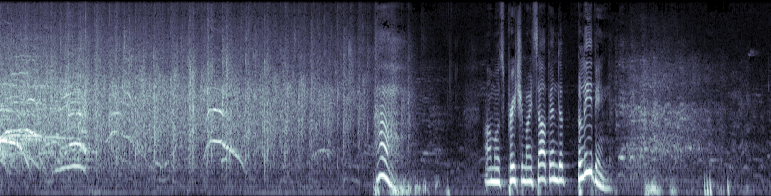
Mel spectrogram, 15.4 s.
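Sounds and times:
loud whoop: 0:00.0 - 0:02.7, 0:04.1 - 0:05.0
crowd shouting and cheering: 0:00.0 - 0:05.1
audience clapping: 0:00.0 - 0:08.3
speech: 0:07.6 - 0:08.0, 0:09.7 - 0:12.3
laughter: 0:12.3 - 0:15.0.

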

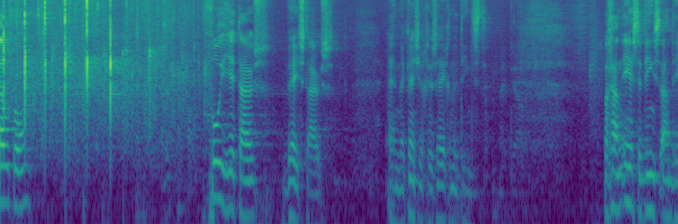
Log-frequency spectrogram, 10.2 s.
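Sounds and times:
speech: 0:00.0 - 0:00.6, 0:03.2 - 0:05.0, 0:05.8 - 0:07.4, 0:09.0 - 0:10.1
sparse applause: 0:00.0 - 0:03.3.

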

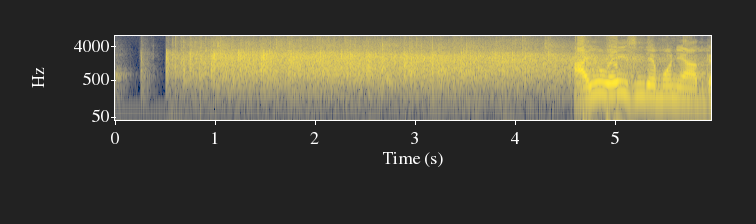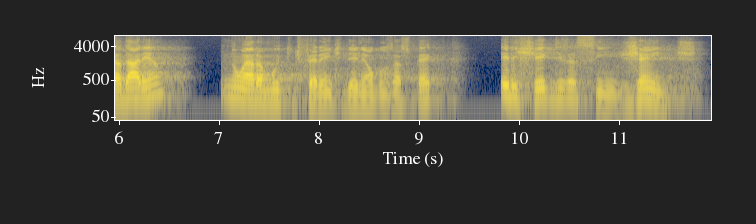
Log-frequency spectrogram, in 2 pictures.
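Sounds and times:
audience applause: 0:00.5 - 0:05.3
speech: 0:04.6 - 0:11.8.

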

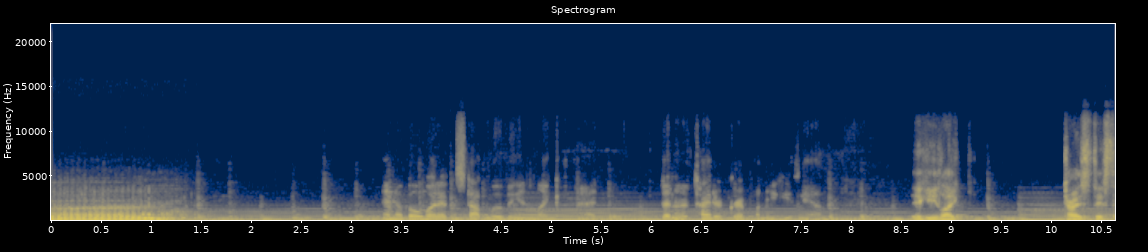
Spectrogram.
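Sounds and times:
animal growling in a forest: 0:00.0 - 0:01.5
speech: 0:03.9 - 0:05.4, 0:06.1 - 0:09.4, 0:10.1 - 0:10.6.

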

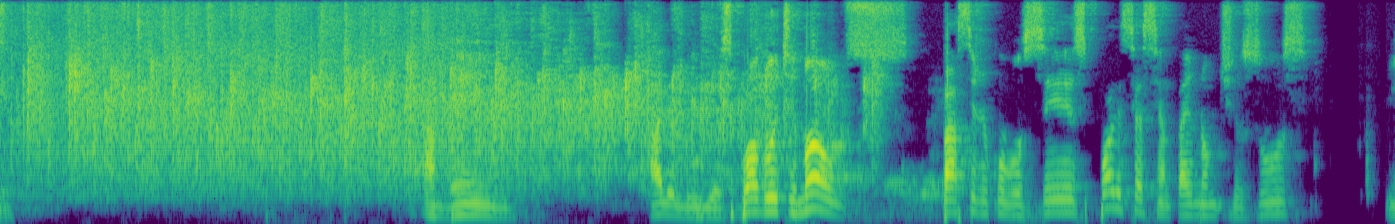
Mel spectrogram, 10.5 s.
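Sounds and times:
audience applauding: 0:00.0 - 0:06.8
speech: 0:03.2 - 0:04.0, 0:04.9 - 0:06.5, 0:07.1 - 0:10.4.

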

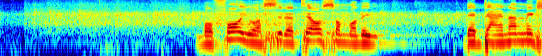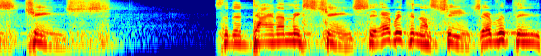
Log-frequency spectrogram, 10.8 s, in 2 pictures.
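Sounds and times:
audience clapping: 0:00.0 - 0:06.8
speech: 0:02.0 - 0:04.0, 0:04.6 - 0:06.6, 0:07.6 - 0:10.8.

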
